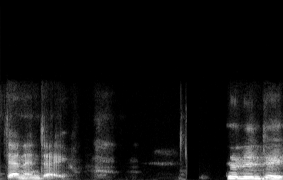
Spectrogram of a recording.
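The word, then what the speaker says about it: Denendeh: canada awesome thank you also known as denon day if you say it properly and i'm originally from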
